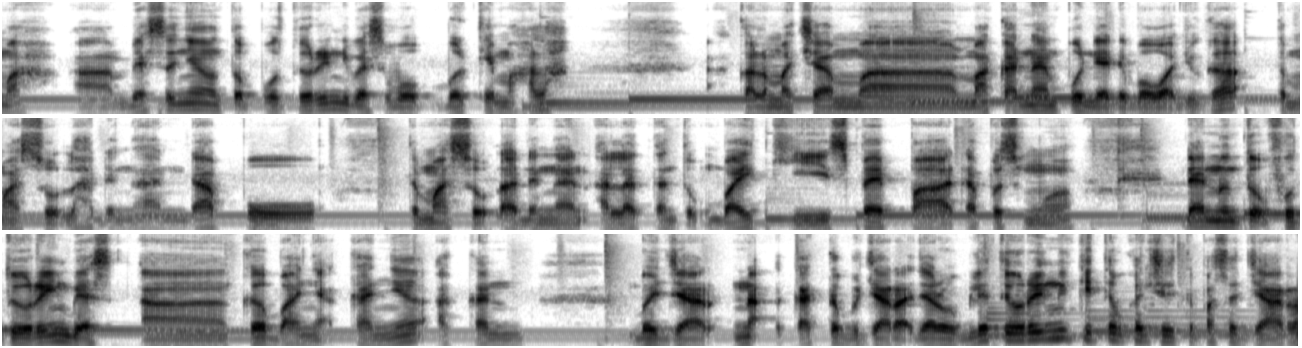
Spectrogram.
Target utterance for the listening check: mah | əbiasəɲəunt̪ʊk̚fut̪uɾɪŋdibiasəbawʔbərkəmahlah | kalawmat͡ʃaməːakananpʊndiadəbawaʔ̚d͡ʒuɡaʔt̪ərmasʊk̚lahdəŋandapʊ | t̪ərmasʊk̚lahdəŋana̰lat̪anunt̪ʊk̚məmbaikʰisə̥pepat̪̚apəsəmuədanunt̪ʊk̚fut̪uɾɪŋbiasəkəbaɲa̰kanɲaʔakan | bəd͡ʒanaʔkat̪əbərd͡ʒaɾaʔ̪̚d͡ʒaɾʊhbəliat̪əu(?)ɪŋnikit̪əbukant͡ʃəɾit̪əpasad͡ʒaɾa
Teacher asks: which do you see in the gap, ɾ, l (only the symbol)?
ɾ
